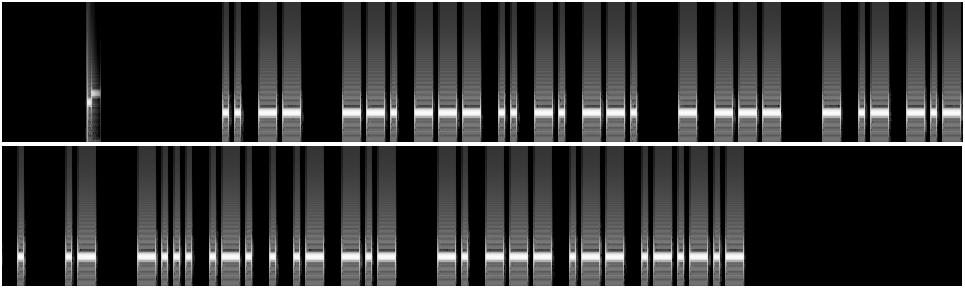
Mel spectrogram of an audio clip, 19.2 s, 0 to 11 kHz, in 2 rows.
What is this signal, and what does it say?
Morse code, heard as a keyed tone, about 21 wpm, 700 Hz. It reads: IM GOING TO TAKE A BREAK NOW.
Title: Sentences with 5-Word Phrases - 20wpm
